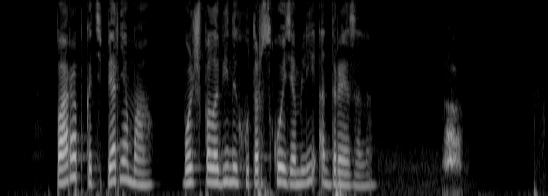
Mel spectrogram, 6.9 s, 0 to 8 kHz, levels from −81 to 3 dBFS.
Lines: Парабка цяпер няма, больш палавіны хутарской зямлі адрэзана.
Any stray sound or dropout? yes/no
yes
